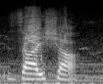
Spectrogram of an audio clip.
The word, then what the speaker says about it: Zaisha: नाम है जायशा। जायशा नाम के इंग्लिश में स्पेलिंग है ZAISHA और इसके मायने हैं प्यारी और खूबसूरत।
